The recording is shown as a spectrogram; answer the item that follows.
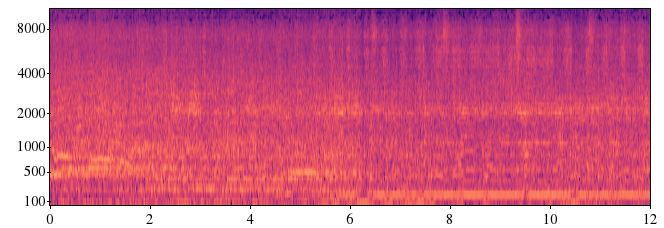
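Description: Loud live noise-rock/drone band playing a dense, droning passage: amplified instruments hold sustained notes over a thick wash of distorted noise, with a short sliding tone in the first couple of seconds and a low note held steadily from about halfway.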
